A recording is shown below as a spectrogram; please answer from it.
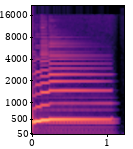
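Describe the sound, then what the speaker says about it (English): A single guitar note slides from the third fret up to the seventh, the pitch climbing quickly at the start and then ringing steadily before cutting off after about a second. "sliding from fret 3 up to fret 7, like this"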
